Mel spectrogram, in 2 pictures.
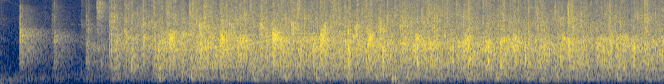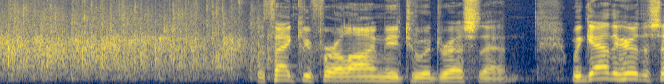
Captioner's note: applause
